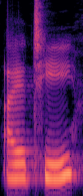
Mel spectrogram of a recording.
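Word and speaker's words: Ayiti: It's from her collection called, I had to look up how to say this so I didn't sound like a jerk, Ayati, which means Land of High Mountains.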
